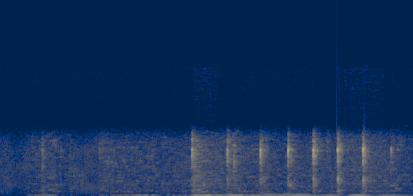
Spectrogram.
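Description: Light clicking from computer controls, about five clicks a second through the second half, over a low steady hum.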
